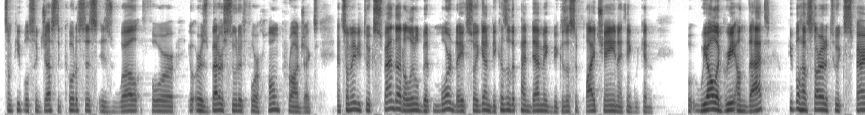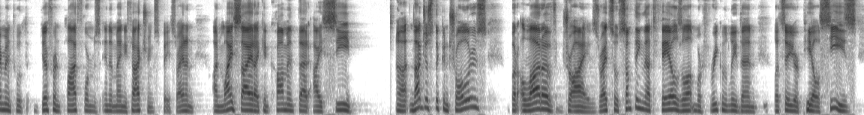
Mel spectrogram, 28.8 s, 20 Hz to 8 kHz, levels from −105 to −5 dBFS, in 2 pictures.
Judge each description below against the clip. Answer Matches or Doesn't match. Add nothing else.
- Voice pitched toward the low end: Doesn't match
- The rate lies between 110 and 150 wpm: Doesn't match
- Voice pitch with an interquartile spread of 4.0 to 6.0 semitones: Doesn't match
